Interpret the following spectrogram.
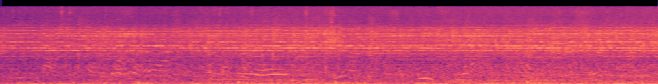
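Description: Wind rumbling on the microphone over crowd chatter, with steady bagpipe drone tones held unchanging in the background; no tune is being played.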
